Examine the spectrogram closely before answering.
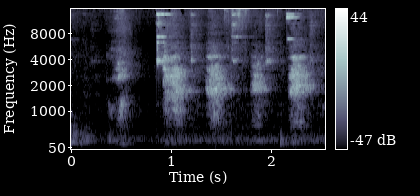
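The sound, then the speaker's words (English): A pet dog barks several times in a quick run. The barks are sharp and fairly faint, with brief pauses between them, and no voices are heard. “Oh, that's just my dog. He barks at ghosts. He sees ghosts and then he barks at them, so we'll have to ignore him.”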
